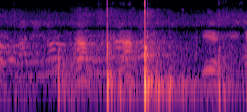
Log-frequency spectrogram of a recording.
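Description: A football being kicked: one sharp strike about one and a half seconds in, with a softer touch just before it. Players' voices call out in the background.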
